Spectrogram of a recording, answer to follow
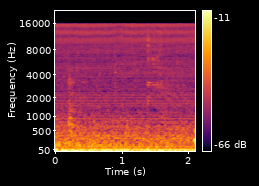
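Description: Quiet room tone with a low steady hum and a few faint light clicks, like small handling noises at a table.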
